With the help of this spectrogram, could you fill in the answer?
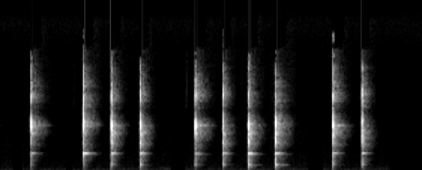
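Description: A wooden paintbrush taps a ceramic Raccoon mug ten times in uneven little bursts, each a bright, sharp clink with a brief ringing tone. No voices are heard.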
